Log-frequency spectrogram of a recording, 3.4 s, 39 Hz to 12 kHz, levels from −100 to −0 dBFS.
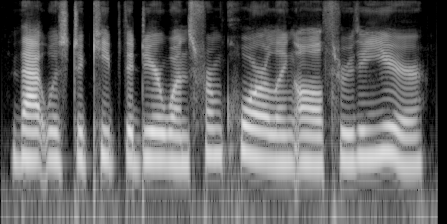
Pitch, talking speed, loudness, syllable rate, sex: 200 Hz, 235 wpm, -21 LUFS, 4.8 syllables/s, female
